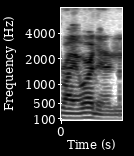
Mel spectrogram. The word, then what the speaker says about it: Riordan: say your own name I led with this is how you pronounce my last name and then he was like okay my last name is pronounced ryordin I guess and they started yeah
